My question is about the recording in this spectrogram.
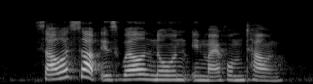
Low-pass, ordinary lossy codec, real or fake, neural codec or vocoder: none; none; fake; codec, 16 kHz, 4 kbps, FunCodec, trained on Chinese and English, 50 frames a second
